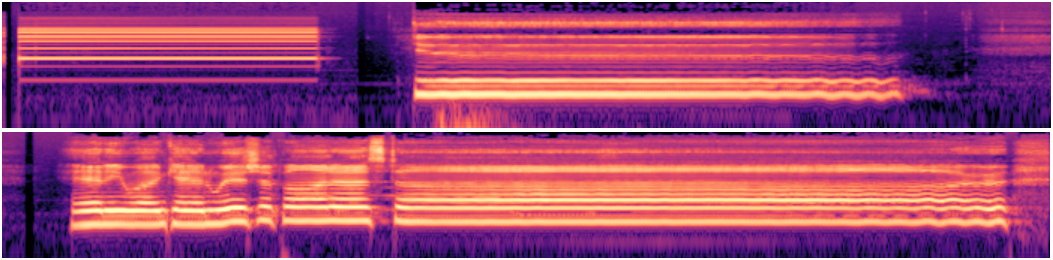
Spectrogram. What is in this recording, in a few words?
Bass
